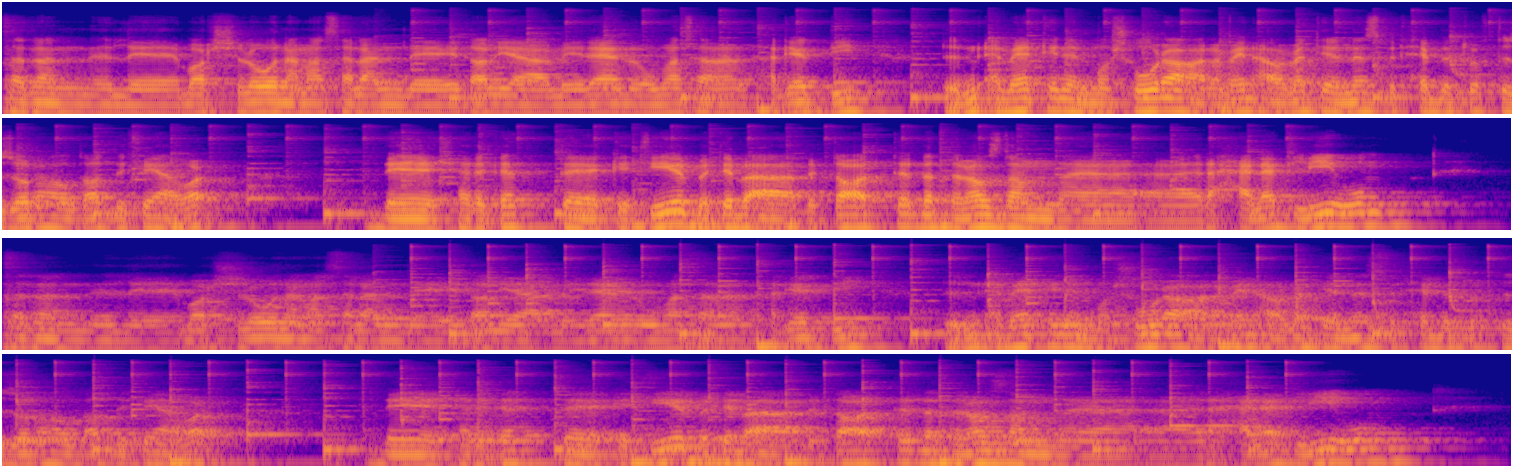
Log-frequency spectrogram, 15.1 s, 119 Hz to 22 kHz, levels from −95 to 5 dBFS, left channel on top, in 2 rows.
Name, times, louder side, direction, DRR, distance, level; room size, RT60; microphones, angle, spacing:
voice 1, 0.0-8.6 9.4-14.5, left 5 dB, 80° left, 8 dB, 0.3 m, -24 dB
sound 1, 1.9-14.2, right 2 dB, 80° right, 0.6 m, -34 dB
3.9 x 3.0 x 4.2 m, 0.99 s
head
